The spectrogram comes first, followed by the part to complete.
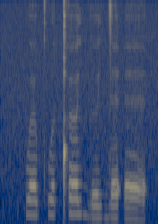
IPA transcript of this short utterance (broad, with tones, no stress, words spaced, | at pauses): kʷœː˦kʷʰə˦ ǃʰœ˦lʲ bø˨lʲdɛ˨ʔɛː˨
